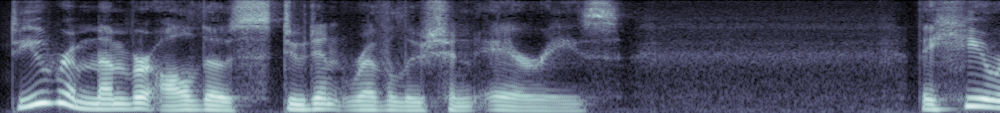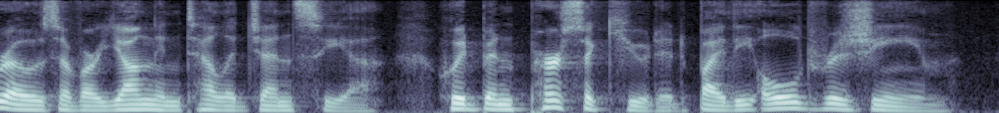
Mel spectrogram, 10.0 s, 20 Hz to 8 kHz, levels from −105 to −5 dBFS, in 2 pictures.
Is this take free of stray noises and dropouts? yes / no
yes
